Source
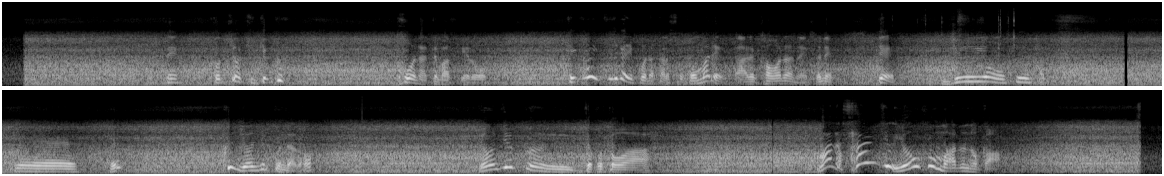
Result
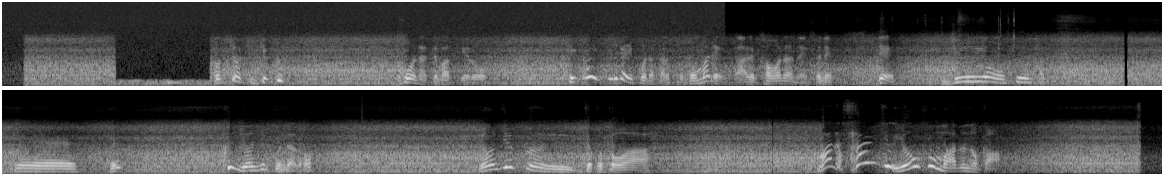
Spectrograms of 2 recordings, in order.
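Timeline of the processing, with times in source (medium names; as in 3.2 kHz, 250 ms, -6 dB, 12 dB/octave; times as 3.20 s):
1.13–2.08 s: spectral selection erased 300–6200 Hz
7.23 s: noise floor step -41 dB -58 dB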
